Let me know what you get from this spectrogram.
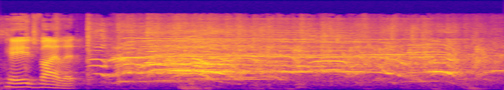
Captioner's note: cheering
